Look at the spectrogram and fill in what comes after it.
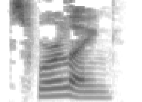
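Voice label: "swirling", British English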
